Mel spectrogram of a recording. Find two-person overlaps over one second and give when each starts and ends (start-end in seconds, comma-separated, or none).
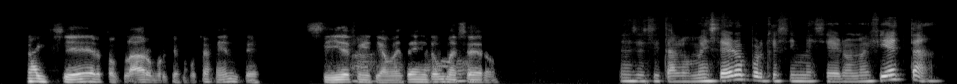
3.5-4.8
